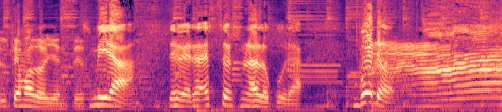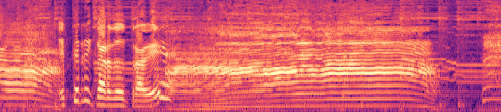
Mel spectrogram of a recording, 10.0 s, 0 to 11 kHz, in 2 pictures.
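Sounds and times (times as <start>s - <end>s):
speech: 0.0s - 4.4s, 5.6s - 7.6s
person imitating a cow mooing: 3.2s - 5.8s, 6.6s - 9.6s.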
